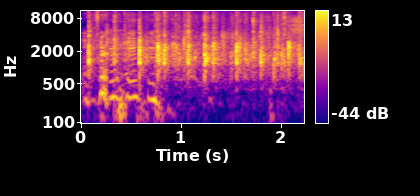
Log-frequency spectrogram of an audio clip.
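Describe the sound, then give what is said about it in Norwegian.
An audience breaks into brief, scattered applause, a crowd of irregular claps at moderate volume, with a voice laughing or talking over the opening moments. “Og nå nikker alle, og det er sånn utrolig deilig bekreftelse som gjør at dere skal klappe.”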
